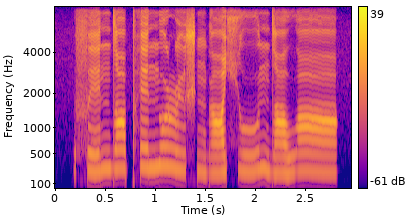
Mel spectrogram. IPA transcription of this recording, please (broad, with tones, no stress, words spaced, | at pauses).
fe˨˩˦ndɑ˥pʰe˥ n̪u˥ɭyː˨ʃŋɡɑ˨˩˦ çuː˨˩˦ ndɑ˨wɑː˥˧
